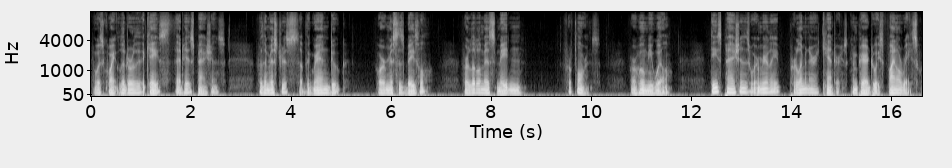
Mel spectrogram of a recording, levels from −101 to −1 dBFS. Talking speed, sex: 150 wpm, male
